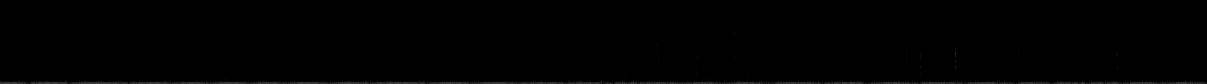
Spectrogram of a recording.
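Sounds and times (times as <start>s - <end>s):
steady low hum: 0.0s - 12.0s
computer keyboard typing: 6.2s - 7.6s, 8.2s - 12.0s.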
